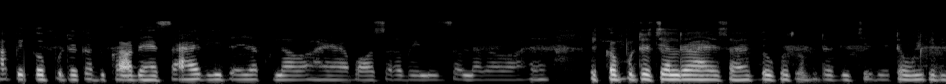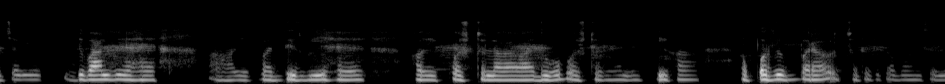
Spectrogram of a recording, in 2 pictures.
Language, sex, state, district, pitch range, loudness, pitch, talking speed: Hindi, female, Bihar, Sitamarhi, 205-220 Hz, -24 LUFS, 215 Hz, 160 wpm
